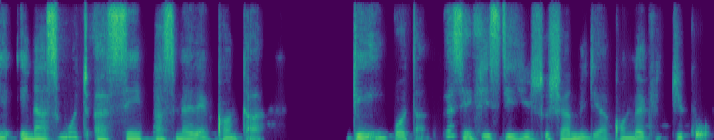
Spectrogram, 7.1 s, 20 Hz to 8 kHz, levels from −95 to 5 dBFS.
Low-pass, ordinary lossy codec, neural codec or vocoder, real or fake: none; none; codec, 16 kHz, 1 kbps, X-Codec, HuBERT features, trained on general audio; fake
